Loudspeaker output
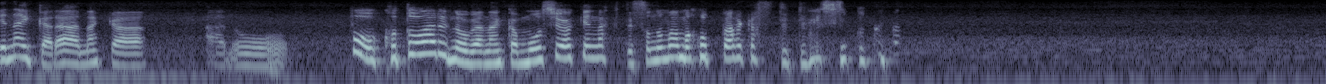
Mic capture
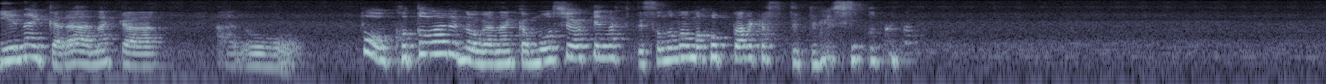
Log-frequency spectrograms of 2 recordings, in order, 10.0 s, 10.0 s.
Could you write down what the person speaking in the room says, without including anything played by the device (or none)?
none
